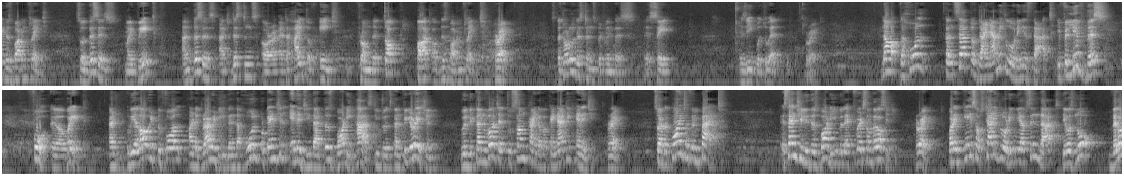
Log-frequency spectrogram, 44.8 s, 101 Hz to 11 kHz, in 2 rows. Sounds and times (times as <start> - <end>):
Speech: 0.0 - 13.5, 14.7 - 44.8.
